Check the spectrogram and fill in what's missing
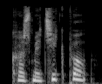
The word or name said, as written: kosmetikpung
